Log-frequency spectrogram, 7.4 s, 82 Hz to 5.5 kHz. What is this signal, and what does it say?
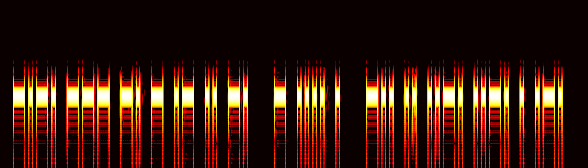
Morse code, heard as a keyed tone, about 25 wpm, 500 Hz. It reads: CONTAIN THE DIFFER
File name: 632 words / 632 Words 25WPM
